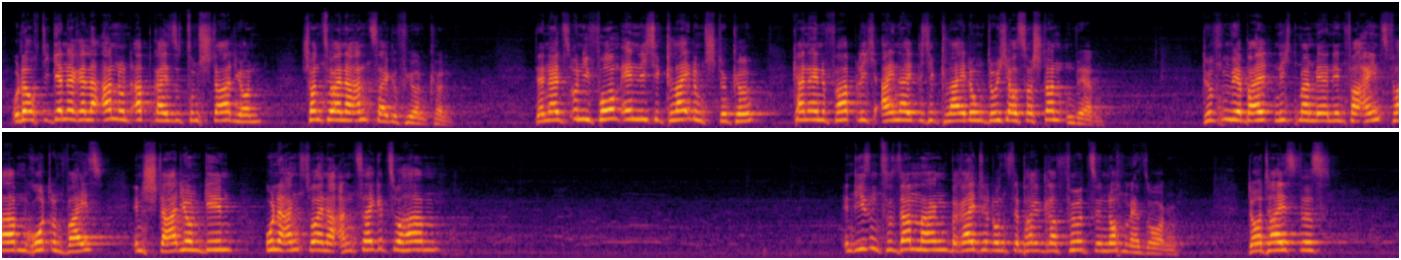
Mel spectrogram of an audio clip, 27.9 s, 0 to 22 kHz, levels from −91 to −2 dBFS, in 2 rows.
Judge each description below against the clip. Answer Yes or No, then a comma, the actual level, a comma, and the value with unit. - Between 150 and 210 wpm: No, average, 135 wpm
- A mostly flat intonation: Yes, narrow, 2.2 semitones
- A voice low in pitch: No, very high, 255 Hz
